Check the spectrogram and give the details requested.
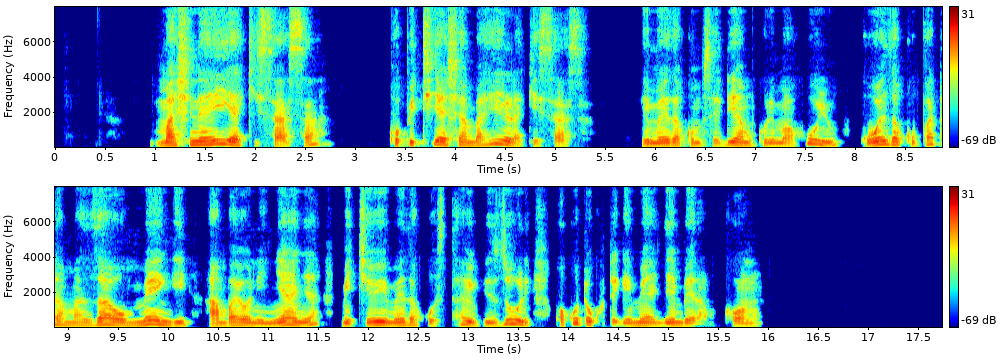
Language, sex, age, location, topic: Swahili, male, 25-35, Dar es Salaam, agriculture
